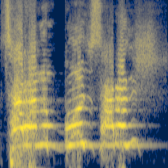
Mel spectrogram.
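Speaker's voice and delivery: put-on loud, high scoff from a sulking child; angry retort. Child rejects mother's talk of love, loud and angry. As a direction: snap back in hurt disbelief.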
